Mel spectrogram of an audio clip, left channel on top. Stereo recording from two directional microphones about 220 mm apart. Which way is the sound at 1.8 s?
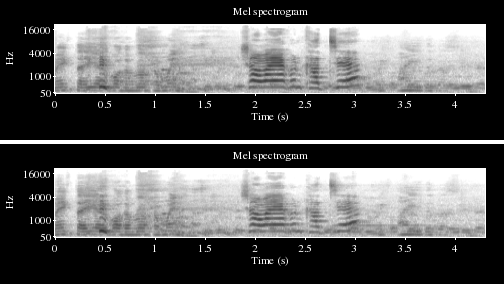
5° left (ahead or behind).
